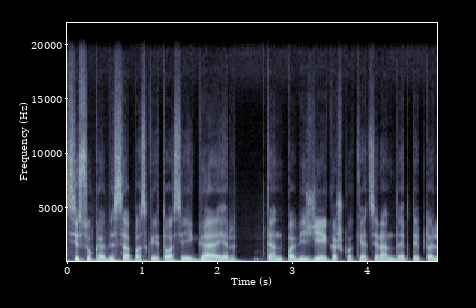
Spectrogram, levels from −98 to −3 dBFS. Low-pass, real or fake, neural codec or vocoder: 19.8 kHz; fake; autoencoder, 48 kHz, 128 numbers a frame, DAC-VAE, trained on Japanese speech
